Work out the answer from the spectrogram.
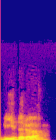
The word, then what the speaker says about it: Widerøe: don't pronounce it correctly how it should be pronounce withraw um withraw we say Norwegian VRA but withraw is perfectly fine okay we'll we'll try you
